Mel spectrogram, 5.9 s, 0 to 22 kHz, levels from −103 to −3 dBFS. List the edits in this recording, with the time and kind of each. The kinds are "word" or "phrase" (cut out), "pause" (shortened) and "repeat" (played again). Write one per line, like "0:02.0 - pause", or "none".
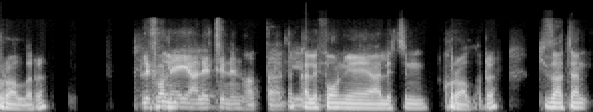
0:04.4 - pause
